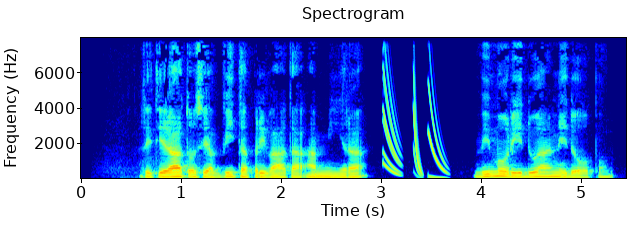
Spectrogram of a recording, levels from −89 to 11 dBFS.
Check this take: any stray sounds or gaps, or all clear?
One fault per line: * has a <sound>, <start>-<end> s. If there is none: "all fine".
* has a chirp, 3.0-3.7 s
